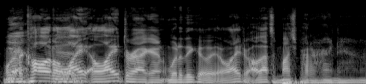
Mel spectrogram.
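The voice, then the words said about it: Imitates another person's voice. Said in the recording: “That's a good impersonation.”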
